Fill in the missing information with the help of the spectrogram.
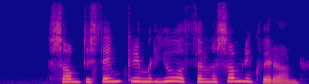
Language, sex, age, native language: Icelandic, female, 13, Icelandic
